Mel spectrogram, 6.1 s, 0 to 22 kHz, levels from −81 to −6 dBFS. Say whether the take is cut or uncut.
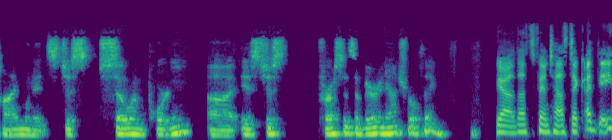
cut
